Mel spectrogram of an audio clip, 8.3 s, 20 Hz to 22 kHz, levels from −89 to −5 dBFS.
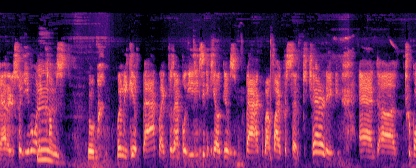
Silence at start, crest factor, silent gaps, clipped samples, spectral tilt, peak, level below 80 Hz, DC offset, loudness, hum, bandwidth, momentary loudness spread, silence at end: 0 s; 18 dB; none; under 0.1%; -0.5 dB/octave; -2 dBFS; -58 dBFS; under 0.1%; -19 LUFS; none; 16 kHz; 5 LU; 0 s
